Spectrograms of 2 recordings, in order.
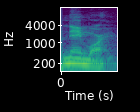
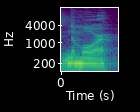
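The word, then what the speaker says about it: Namor: character you're referring to name more the white way to pronounce it it's no more in this movie because they kind of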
